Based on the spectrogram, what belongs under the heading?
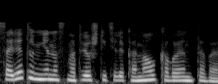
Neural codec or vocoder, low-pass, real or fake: codec, 16 kHz, 2 kbps, X-Codec, HuBERT features, trained on general audio; 7.2 kHz; fake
